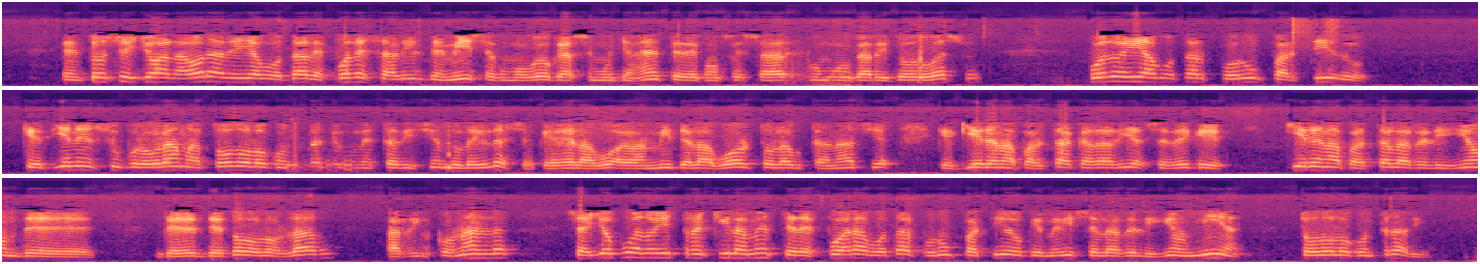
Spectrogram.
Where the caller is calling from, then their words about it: Las Palmas de Gran Canaria, Canary Islands, Spain; aquí de Las Palmas, de Gran Canaria.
